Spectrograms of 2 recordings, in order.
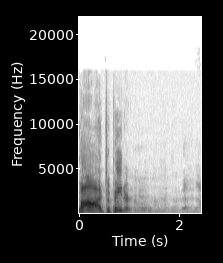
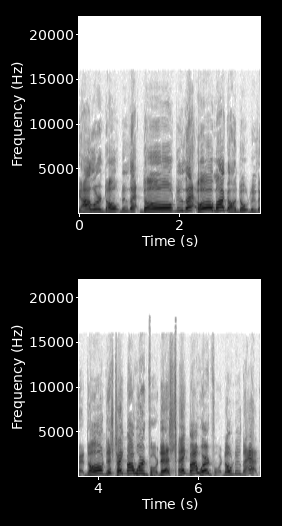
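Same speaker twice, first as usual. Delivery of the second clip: higher, louder, urgent begging voice; pleading warning; 5 semitones higher, 8 dB louder than usual. Retold or imitated. Believer begging others not to repeat his mistake, urgent plea. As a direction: plead with them like you learned the hard way.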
